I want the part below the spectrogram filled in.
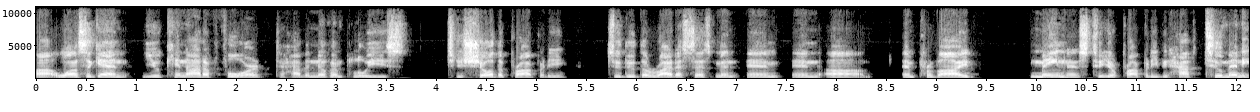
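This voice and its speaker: A man with a Spanish accent and a fairly high pitch speaks at a moderate pace with ordinary pitch variation, the sound dry and close with no echo. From Ecuador. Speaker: property manager, army veteran. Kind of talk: interview answer.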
